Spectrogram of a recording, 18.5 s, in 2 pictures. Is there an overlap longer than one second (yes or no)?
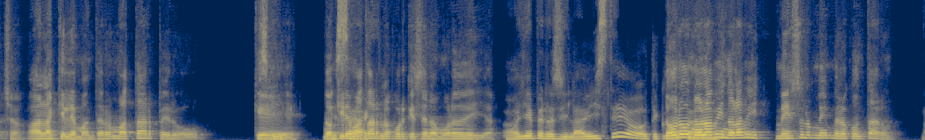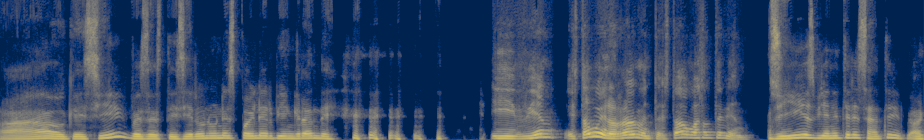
yes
